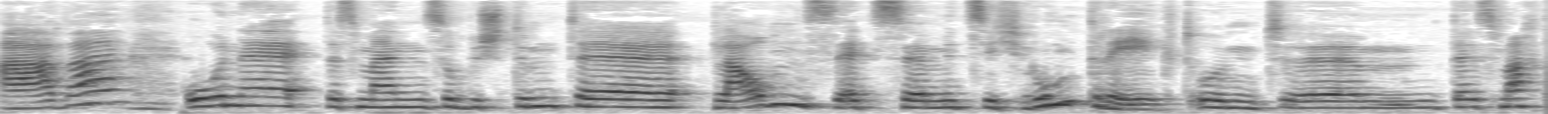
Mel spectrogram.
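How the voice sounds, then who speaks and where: A woman with a Lithuanian accent speaks in a fairly high pitch. Her voice is somewhat breathy, with ordinary pitch variation. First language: Lithuanian (speaking German). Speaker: beauty expert and hairdresser. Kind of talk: interview.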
